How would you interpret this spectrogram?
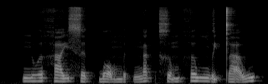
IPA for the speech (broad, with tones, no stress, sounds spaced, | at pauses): n u˨˦ ə̯ h a˨˦ j s ə˨˩ t̚ ɓ ɔ̰˧˨ m ə˨˩ t̚ ŋ a˦˥ k̚ x ə̰˧˥ m h ə˧ w ŋ ə̰˧˨ j t̪ a̰˧˥ w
